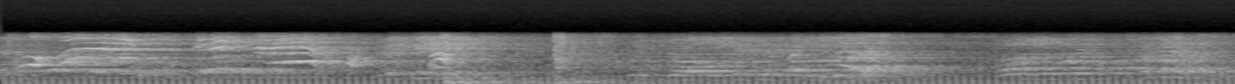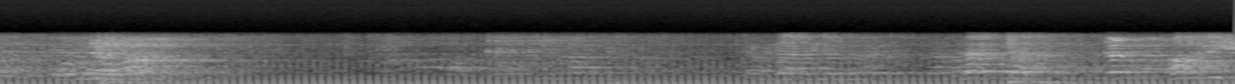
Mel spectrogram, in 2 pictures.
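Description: Football players calling out to each other during a game, with four dull thumps of the ball: two close together a couple of seconds in, one near the middle and one near the end.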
